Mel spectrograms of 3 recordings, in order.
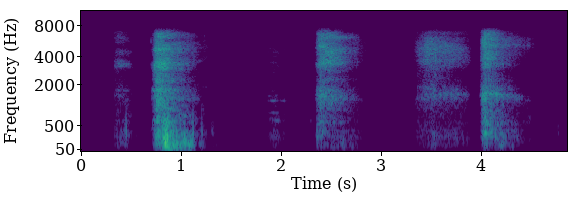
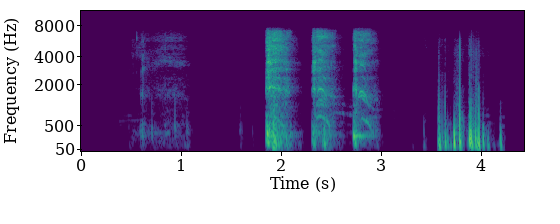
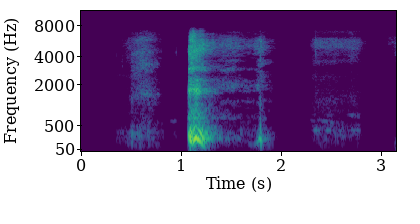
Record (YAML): exhalation_length: 4.9 s
exhalation_amplitude: 12299
exhalation_signal_mean_std_ratio: 0.37
three_cough_length: 4.4 s
three_cough_amplitude: 29439
three_cough_signal_mean_std_ratio: 0.33
cough_length: 3.2 s
cough_amplitude: 28127
cough_signal_mean_std_ratio: 0.24
survey_phase: alpha (2021-03-01 to 2021-08-12)
age: 18-44
gender: Male
wearing_mask: 'Yes'
symptom_none: true
smoker_status: Never smoked
respiratory_condition_asthma: false
respiratory_condition_other: false
recruitment_source: Test and Trace
submission_delay: 0 days
covid_test_result: Negative
covid_test_method: LFT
